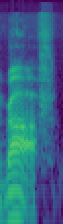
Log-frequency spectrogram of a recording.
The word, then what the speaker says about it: RAAF: But if you have two A's together, it should be Raph as in father and lather and things.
